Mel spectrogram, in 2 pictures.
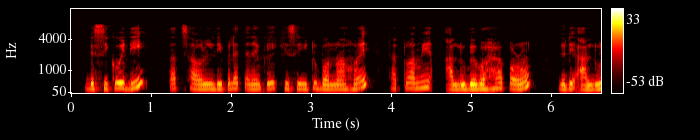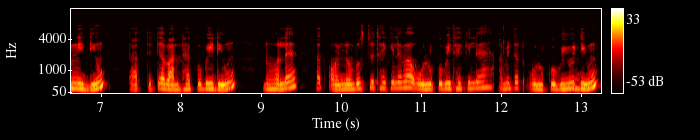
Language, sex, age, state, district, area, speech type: Assamese, female, 30-45, Assam, Biswanath, rural, spontaneous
